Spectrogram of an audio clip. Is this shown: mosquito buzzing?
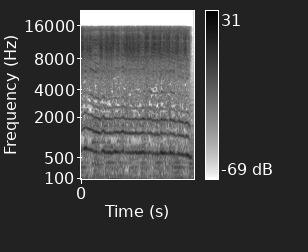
yes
